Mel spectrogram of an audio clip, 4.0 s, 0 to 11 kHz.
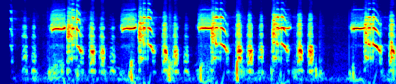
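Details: Francolin, known locally as teetar, calling at home: loud harsh squawking bursts with bright ringing overtones, grouped in repeated phrases of several rapid notes about every 0.7 seconds.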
